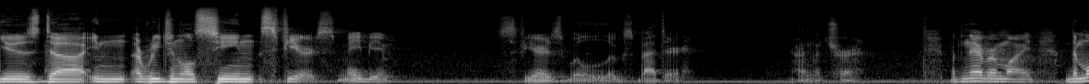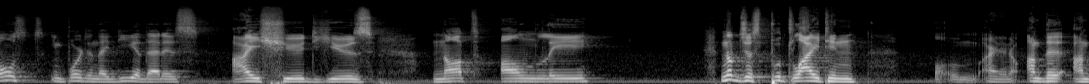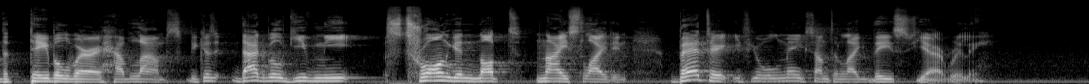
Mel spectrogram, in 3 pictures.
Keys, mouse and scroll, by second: 2.2 click, 9.7-10.5 scroll up 2, 10.5 middle click, 18.5 click, 18.6 middle click, 19.8 click, 21.7 click, 22.5 middle click, 26.8 ctrl+a, 32.3 click.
